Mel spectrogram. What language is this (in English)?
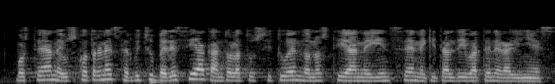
Basque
